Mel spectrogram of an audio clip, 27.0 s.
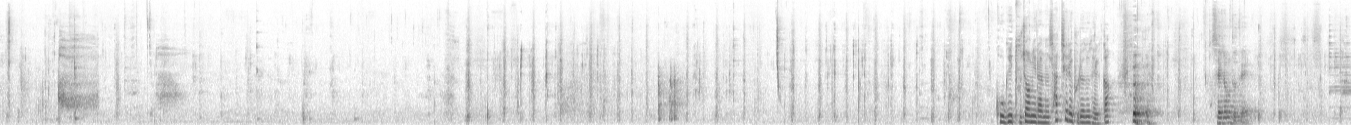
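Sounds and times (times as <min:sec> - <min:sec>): chewing meat with mouth clicks: 0:02.0 - 0:20.0.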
